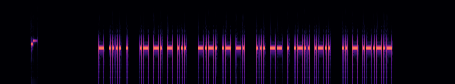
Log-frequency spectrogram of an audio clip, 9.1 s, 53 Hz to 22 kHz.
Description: Morse code, heard as a keyed tone, about 34 wpm, 700 Hz. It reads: THE ANTS CAN SMELL IT.
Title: Easy Phrases 35wpm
